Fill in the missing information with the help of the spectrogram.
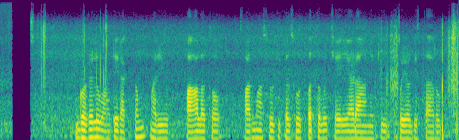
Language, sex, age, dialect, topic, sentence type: Telugu, male, 25-30, Southern, agriculture, statement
